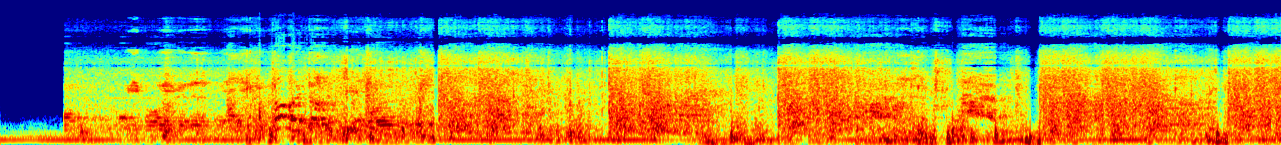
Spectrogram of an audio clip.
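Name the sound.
gunfire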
